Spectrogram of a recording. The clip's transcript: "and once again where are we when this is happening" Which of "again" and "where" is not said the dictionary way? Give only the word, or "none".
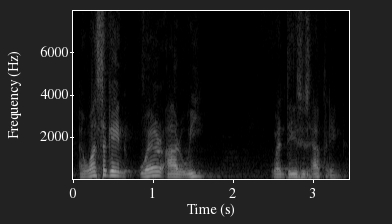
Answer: none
